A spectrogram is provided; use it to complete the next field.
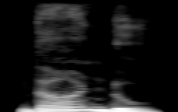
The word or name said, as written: ತಾಂಟು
